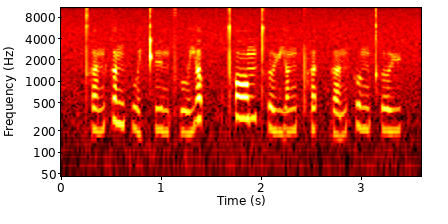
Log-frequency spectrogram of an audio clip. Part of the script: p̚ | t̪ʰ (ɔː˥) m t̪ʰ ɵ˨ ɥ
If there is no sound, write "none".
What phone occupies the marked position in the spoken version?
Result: ɔː˥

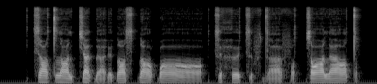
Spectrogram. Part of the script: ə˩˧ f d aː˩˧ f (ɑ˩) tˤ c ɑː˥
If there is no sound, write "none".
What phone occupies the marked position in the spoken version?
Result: a˩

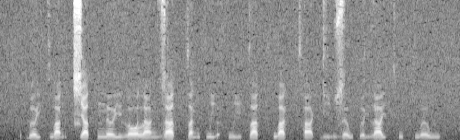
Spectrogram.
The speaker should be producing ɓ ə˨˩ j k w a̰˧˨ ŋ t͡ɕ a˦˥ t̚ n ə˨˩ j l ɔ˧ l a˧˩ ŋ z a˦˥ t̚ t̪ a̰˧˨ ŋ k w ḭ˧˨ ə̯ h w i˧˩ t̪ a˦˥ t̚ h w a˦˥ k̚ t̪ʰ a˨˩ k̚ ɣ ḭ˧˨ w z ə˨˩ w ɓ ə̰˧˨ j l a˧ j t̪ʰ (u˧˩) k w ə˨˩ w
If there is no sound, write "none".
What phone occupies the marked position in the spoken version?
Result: u˧˩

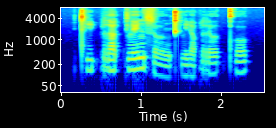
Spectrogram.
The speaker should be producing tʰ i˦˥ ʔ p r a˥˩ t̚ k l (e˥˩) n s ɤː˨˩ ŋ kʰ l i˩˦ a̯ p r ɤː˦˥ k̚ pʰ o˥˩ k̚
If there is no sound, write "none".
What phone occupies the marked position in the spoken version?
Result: e˥˩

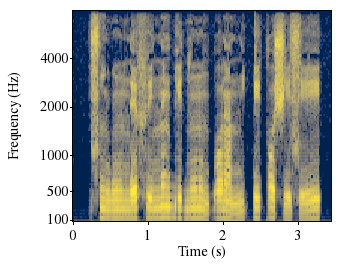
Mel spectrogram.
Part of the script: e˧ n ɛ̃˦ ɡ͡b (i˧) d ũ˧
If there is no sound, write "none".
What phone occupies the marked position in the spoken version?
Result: e˧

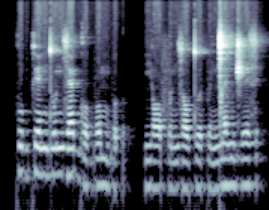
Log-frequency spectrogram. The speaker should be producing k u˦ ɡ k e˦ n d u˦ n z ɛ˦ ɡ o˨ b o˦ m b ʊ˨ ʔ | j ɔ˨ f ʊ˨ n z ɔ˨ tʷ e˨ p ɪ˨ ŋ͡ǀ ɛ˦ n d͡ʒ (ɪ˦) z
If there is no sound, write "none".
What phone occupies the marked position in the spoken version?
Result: ɪ˦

